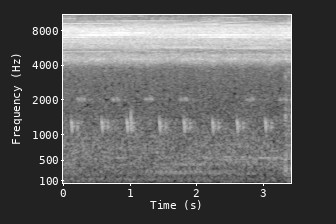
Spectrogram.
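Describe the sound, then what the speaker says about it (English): Cicadas drone in a continuous high-pitched buzz at the beginning of fall, with a faint regular chirping pulsing underneath throughout. "what's kind of bizarre for the beginning of fall is so with cicadas"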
